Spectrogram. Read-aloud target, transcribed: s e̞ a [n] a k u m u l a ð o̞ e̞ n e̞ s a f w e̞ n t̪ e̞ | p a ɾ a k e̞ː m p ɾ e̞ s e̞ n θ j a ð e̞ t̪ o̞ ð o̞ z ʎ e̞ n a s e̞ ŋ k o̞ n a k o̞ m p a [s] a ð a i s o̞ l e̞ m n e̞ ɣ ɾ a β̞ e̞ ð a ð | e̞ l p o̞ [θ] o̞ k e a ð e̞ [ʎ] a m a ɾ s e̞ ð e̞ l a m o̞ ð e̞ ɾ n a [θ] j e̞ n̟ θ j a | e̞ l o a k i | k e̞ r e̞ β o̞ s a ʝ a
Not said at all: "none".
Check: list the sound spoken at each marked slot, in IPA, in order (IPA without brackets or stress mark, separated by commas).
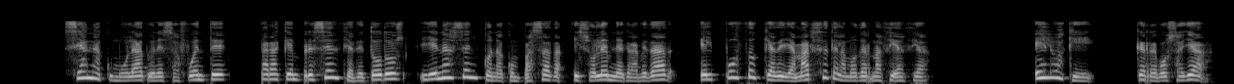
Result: n, s, θ, ʎ, θ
